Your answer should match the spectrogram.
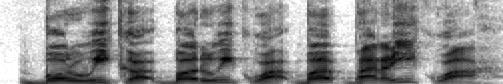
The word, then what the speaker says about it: Boricua: It's actually spelled B-O-R. So there's an R in there. You got to roll your R's right there. You got to roll your tongue.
